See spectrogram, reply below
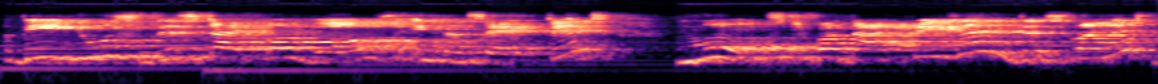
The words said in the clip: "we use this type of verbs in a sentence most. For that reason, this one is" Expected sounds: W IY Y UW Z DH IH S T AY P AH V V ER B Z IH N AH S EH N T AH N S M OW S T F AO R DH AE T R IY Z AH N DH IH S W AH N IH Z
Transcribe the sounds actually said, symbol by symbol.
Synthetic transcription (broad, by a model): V IY Y UW Z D IH S T AY P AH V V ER Z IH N AH S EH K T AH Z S M OW S T F AO R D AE T R IY Z AH N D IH S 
